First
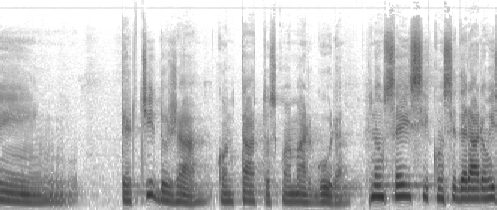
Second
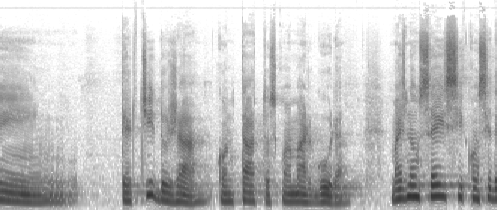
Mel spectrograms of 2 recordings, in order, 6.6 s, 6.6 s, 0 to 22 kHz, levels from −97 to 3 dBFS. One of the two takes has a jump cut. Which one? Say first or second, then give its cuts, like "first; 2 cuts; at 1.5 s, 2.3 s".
first; 1 cut; at 4.9 s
